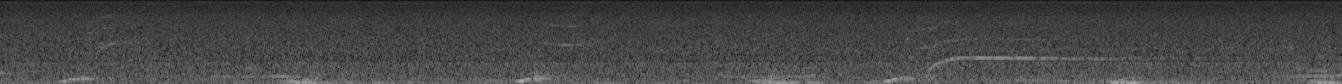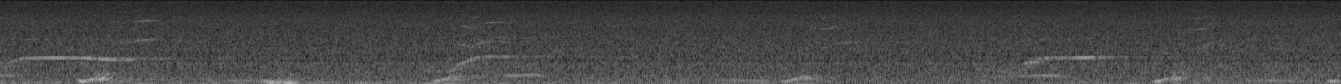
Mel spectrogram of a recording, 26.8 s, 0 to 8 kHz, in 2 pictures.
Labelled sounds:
5.5	5.9	humpback whale, 1.4 to 3.2 kHz
9.4	10.4	humpback whale, 0.80 to 1.0 kHz
13.5	15.0	humpback whale, 0.80 to 3.8 kHz
18.0	18.6	humpback whale, 0.80 to 3.5 kHz
21.8	22.0	humpback whale, 1.6 to 1.7 kHz
23.7	24.4	humpback whale, 0.80 to 1.0 kHz
25.3	25.7	humpback whale, 1.3 to 1.9 kHz

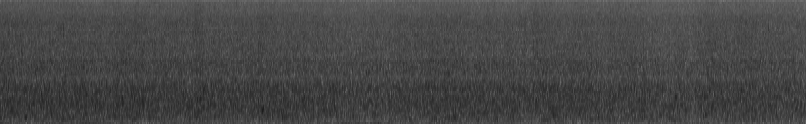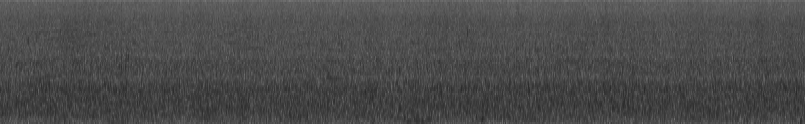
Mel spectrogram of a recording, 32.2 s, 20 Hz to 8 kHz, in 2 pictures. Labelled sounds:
17.1	17.4	killer whale, Bigg's (transient), 3.5 to 3.8 kHz
22.6	22.9	killer whale, Bigg's (transient), 1.1 to 1.3 kHz

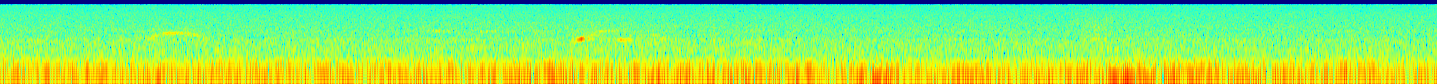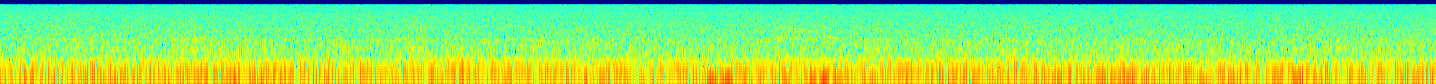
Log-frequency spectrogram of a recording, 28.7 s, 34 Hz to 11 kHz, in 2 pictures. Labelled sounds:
1.6	2.1	humpback whale, 0.80 to 1.2 kHz
6.0	6.2	humpback whale, 1.2 to 1.5 kHz

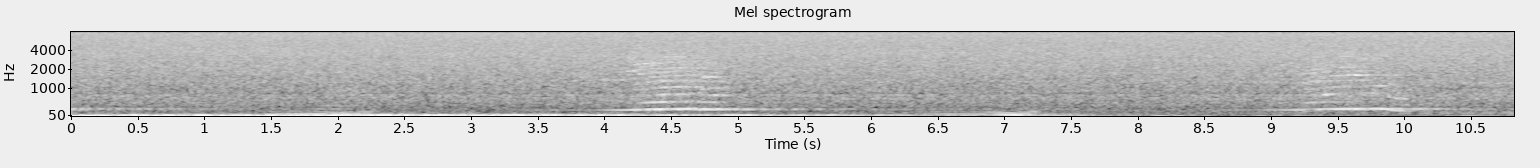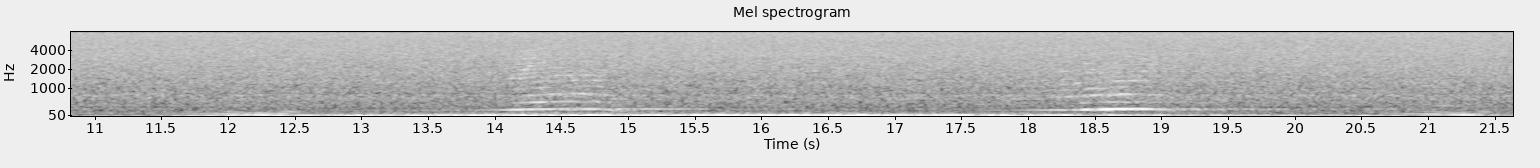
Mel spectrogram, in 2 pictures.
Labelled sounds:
4.4	4.7	humpback whale, 0.99 to 1.1 kHz
9.4	9.8	humpback whale, 1.6 to 1.7 kHz
18.5	18.8	humpback whale, 0.80 to 0.86 kHz

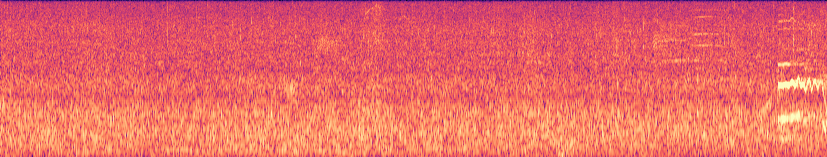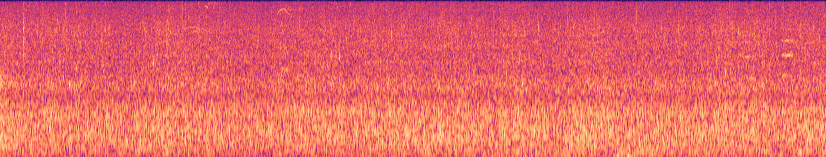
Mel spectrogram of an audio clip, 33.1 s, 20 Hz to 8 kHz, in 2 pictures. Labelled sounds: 13.8	14.3	killer whale, northern resident, G clan, 3.2 to 5.8 kHz
15.2	16.3	killer whale, northern resident, G clan, 0.78 to 5.6 kHz
20.2	20.5	killer whale, northern resident, G clan, 4.5 to 4.7 kHz
22.1	22.4	killer whale, northern resident, G clan, 5.9 to 6.7 kHz
32.1	32.5	killer whale, northern resident, G clan, 2.6 to 3.7 kHz

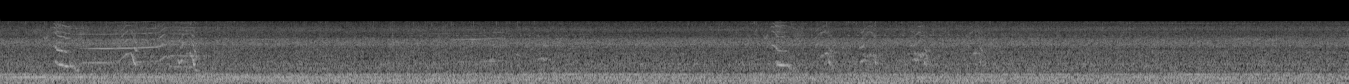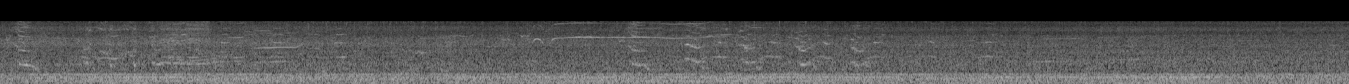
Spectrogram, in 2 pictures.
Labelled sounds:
0.4	2.1	killer whale, southern resident, J pod, call S01, 0.49 to 8.0 kHz
3.8	5.6	killer whale, 0.73 to 5.0 kHz
7.6	8.1	killer whale, southern resident, call S36, 0.51 to 8.0 kHz
8.2	9.9	killer whale, southern resident, 0.45 to 7.9 kHz
13.6	14.1	killer whale, southern resident, call S36, 0.51 to 8.0 kHz
14.2	17.1	killer whale, 0.56 to 8.0 kHz
14.9	16.0	killer whale, southern resident, J pod, call S04, 0.69 to 8.0 kHz
16.0	16.7	killer whale, southern resident, J pod, call S01, 0.54 to 4.6 kHz
17.6	21.0	killer whale, 0.77 to 8.0 kHz
19.7	20.1	killer whale, southern resident, call S36, 0.54 to 8.0 kHz
20.3	22.4	killer whale, southern resident, 0.54 to 7.3 kHz

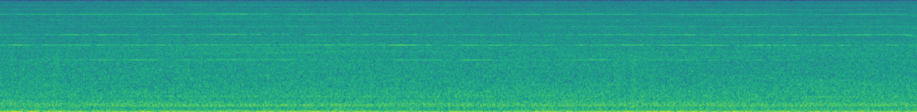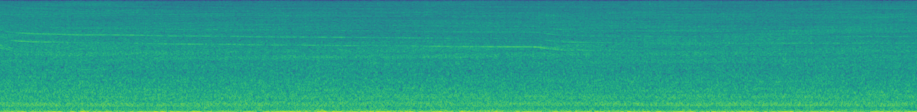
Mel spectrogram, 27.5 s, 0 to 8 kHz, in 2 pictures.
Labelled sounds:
13.5	15.1	vessel noise, 1.7 to 3.7 kHz
17.1	18.0	vessel noise, 2.0 to 3.5 kHz
18.5	19.0	vessel noise, 2.0 to 3.4 kHz
19.8	20.4	vessel noise, 2.2 to 2.8 kHz
21.0	22.6	vessel noise, 1.8 to 4.3 kHz

